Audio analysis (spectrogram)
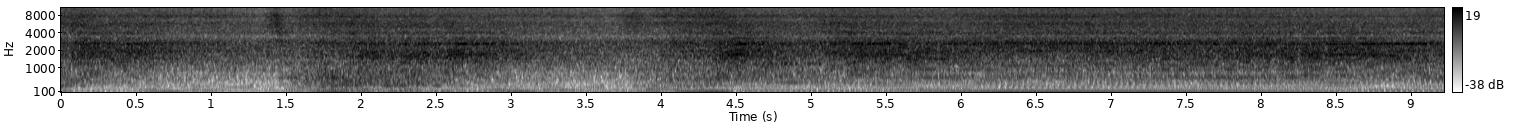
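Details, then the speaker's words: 2005 Honda Odyssey revved after cleaning out second catalytic converter: picks up cleanly on blips without losing steam but tops out early and falls back; owner suspects active VSA (stability assist) is limiting revs. "it's not losing steam like it did before though i have a theory about what might be going on here and why the engine won't rev like it did initially when i brought it in"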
